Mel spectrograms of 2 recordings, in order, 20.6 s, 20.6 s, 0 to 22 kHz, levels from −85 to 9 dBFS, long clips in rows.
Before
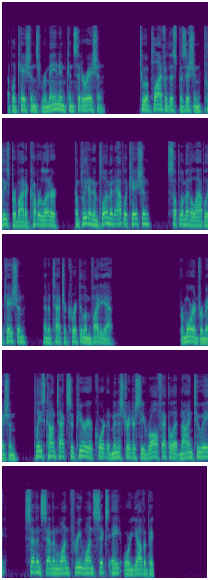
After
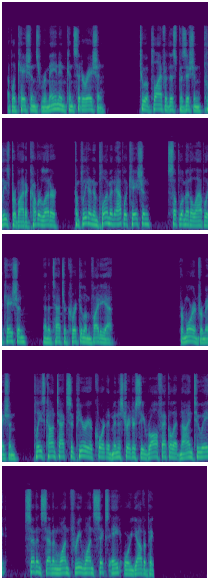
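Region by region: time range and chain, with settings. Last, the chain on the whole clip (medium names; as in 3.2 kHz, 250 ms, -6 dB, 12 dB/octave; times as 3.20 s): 8.61–9.58 s: peaking EQ 2 kHz -10.5 dB 0.96 oct + de-hum 403.6 Hz, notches 4
whole clip: band-stop 4.8 kHz, Q 5.4; compression, threshold -22 dBFS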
